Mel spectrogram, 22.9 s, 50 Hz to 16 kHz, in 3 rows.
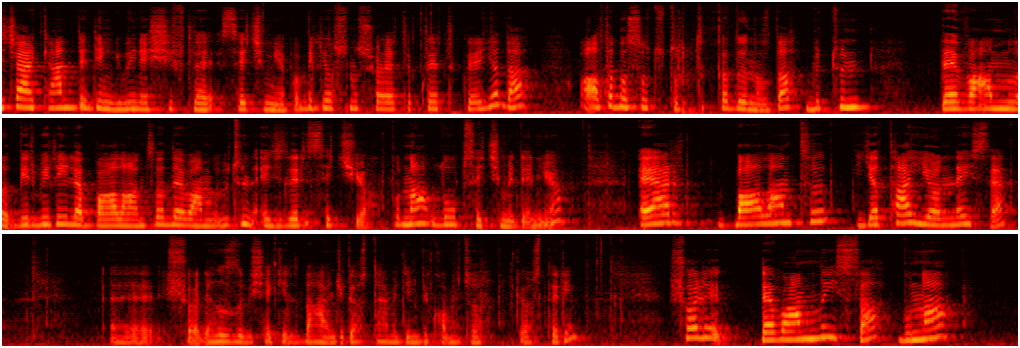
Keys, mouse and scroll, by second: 0.5 click, 1.2 shift+click, 1.6 shift+click, 2.1 shift+click, 2.7 shift+click, 3.4 shift+click, 3.8 click, 4.9 alt+click, 10.1-11.2 middle drag, 11.2 scroll up 3, 11.4-12.1 scroll down 2, 11.4 middle click, 12.1-12.5 scroll up 2, 12.7 alt+middle click, 13.5 scroll down 1, 13.6-17.0 middle drag, 17.0 ctrl+r, 18.3 middle click, 18.6 Tab, 18.8 middle click, 19.2 Tab, 19.5 middle click, 19.8 click, 20.1-22.8 middle drag.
